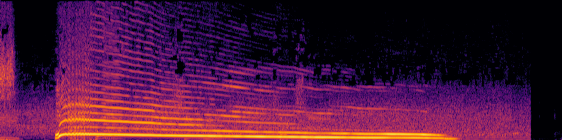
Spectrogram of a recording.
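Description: A young man screams loudly and excitedly into a microphone in a long falling shout.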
